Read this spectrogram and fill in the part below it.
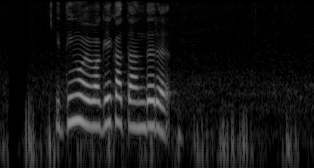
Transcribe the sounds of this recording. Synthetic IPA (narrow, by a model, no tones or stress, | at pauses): it̪iŋojəʋaɡeːkat̪aːnd̪əɾə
